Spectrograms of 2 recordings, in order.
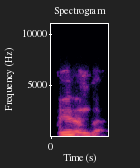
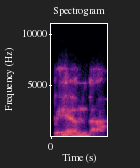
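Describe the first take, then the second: First: Gently lifted, soft demo voice; soft voice of old. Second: Mock worn-out, rough voice; rough voice now. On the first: Teacher shows how they used to ask a name, soft voice. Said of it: "soft ശബ്ദമായിരുന്നു". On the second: Teacher shows how asking a name sounds now, rough voice. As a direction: drop into a spoilt, rough voice. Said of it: "ഇപ്പൊ പറയുന്നതാണ് പാറകൾ പഠിച്ചത്". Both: Shown as a demonstration.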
